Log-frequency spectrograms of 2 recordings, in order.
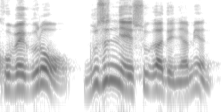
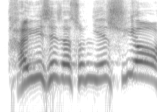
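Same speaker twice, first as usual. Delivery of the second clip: crying out; 7 semitones higher, 3 dB louder than usual. Acted. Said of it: "하니까 꾸짖어요".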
